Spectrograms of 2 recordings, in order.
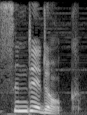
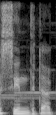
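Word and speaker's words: Scinde Dawk: ডাক স্ট্যাম্পের নাম শুনেছো ইউ মিন সিন্ডে ডক না ওটার উচ্চারণ কিন্তু আসলে সিন্থ ডাক আমিও এই ভুলটা করতাম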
